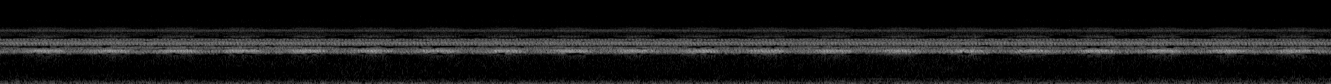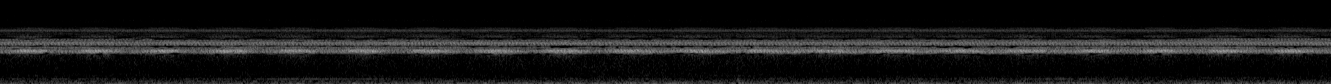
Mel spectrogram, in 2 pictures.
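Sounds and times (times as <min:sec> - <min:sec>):
snowy tree cricket chorus in North America: 0:00.0 - 0:26.6.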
